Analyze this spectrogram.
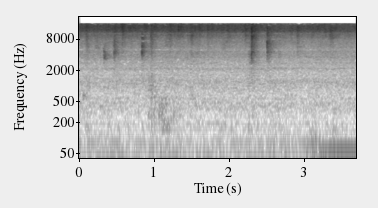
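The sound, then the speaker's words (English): Shower water runs in a steady, even hiss, broken now and then by brief splashy bursts as droplets strike. No one speaks. “Since I'm in the shower.”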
